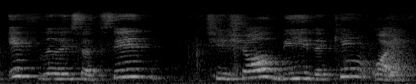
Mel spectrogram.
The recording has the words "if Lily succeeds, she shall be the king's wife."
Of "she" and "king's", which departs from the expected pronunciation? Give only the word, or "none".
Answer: king's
